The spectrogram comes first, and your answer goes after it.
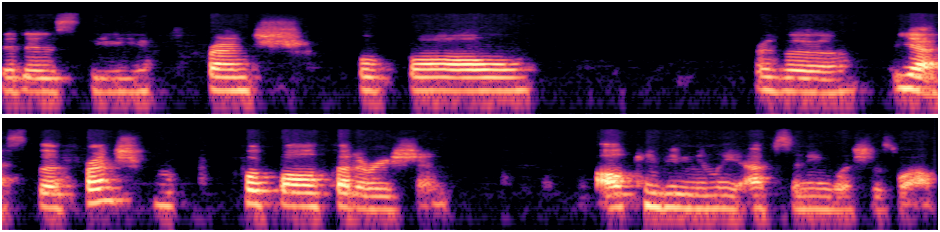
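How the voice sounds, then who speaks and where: A woman's fairly high voice at a fairly slow pace, with fairly even intonation and big swings in loudness. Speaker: community college event host presenting on French culture. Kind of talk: informal presentation. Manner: casual, filler-heavy.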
